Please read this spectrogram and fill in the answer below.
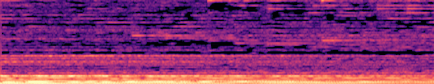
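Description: Slow, calm new-age piano music: a chord held over a low bass, slowly fading away with no new note struck.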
